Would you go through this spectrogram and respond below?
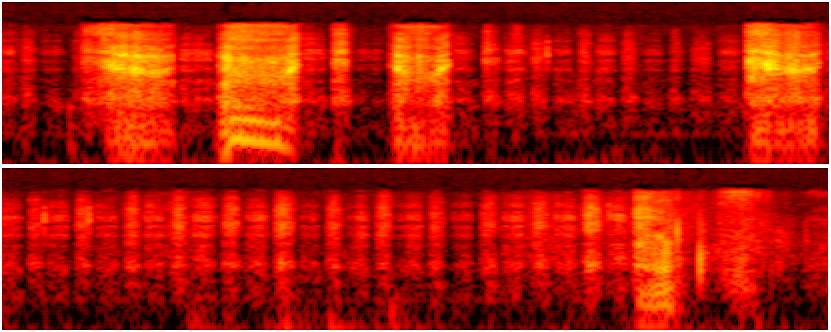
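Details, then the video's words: Labrador Retriever panting steadily in fast rhythmic breaths, broken by several heavier, louder huffs and snorts throughout. "Sonido de un Labrador Retriever"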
